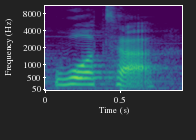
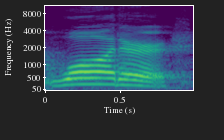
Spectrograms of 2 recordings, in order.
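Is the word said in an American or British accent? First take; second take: British; American. First: The word ends with no r sound. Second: The word ends with an r sound. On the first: "enquanto que um britânico fala water" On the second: "um americano fala r no final"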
